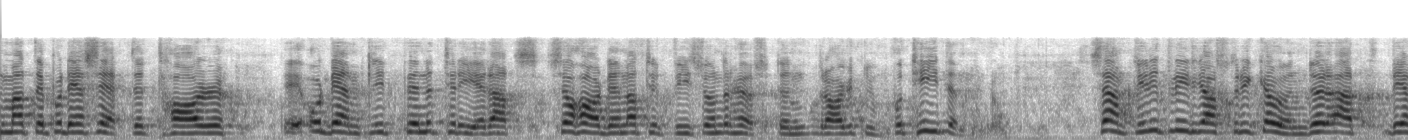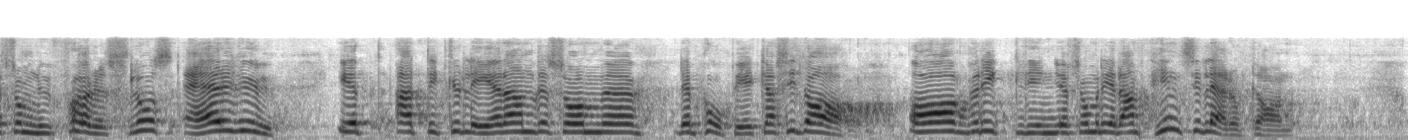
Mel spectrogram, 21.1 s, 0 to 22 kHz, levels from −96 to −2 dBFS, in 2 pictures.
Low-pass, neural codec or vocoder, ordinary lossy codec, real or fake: 7.2 kHz; codec, 16 kHz, 4.8 kbps, FACodec; none; fake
